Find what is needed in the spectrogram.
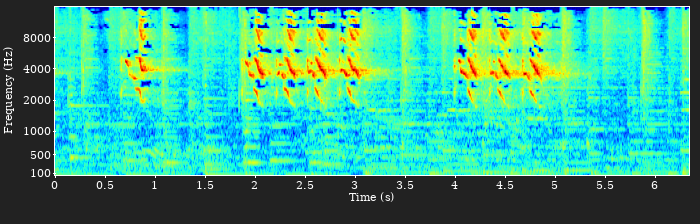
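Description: Parrot chirping in runs of quick, falling calls: once about a second in, then longer runs between two and three seconds and between four and five seconds. Background music with a steady beat plays throughout.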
